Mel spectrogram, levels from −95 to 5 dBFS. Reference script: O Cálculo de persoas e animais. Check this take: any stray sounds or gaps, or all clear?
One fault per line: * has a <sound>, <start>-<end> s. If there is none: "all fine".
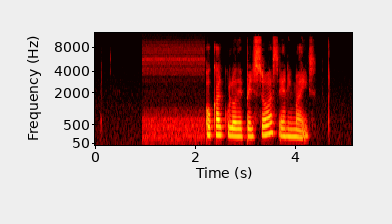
all fine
